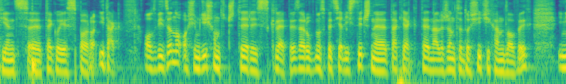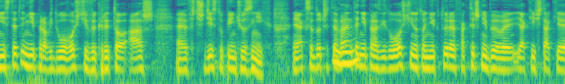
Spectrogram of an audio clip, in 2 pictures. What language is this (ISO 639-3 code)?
pol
